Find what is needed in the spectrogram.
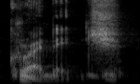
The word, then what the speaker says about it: Greenwich: Greenwich Village in New York City and Greenwich, Connecticut are pronounced in the same manner as Dunwich in the UK, Greenwich.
